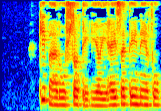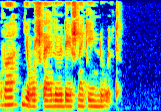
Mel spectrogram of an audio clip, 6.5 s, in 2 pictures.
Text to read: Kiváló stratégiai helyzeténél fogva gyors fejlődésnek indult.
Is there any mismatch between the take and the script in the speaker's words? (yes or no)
no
